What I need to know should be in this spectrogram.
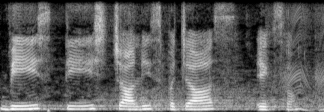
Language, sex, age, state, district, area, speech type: Maithili, female, 18-30, Bihar, Purnia, rural, spontaneous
